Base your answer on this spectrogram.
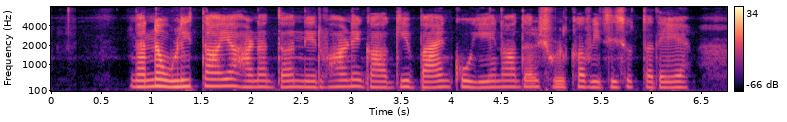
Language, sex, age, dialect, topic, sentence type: Kannada, female, 46-50, Mysore Kannada, banking, question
